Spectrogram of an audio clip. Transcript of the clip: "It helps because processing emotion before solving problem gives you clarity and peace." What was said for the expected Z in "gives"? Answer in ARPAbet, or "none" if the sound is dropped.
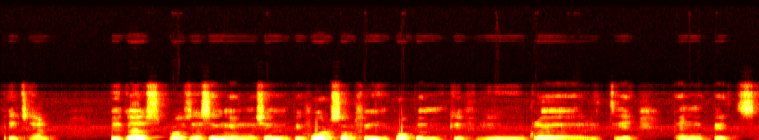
none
